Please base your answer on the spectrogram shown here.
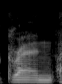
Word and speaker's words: grandee: Um, so I want to say grandi, but it's grand. I think we say grandi. Yes, grand. In English, we say grandi, grandi, grandi.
